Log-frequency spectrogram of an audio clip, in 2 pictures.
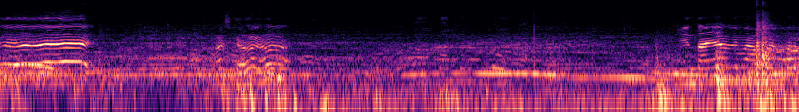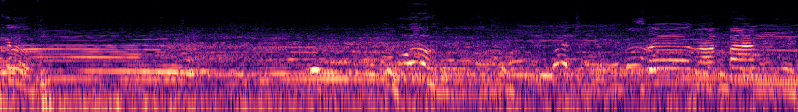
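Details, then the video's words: Large cattle being unloaded from a truck and weighed in the morning: several harmonic moos, some drawn out and wavering, mixed with background music and people talking. "PROSES SAPI SAPI MONSTER TURUN DARI TRUK DI TIMBANG"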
